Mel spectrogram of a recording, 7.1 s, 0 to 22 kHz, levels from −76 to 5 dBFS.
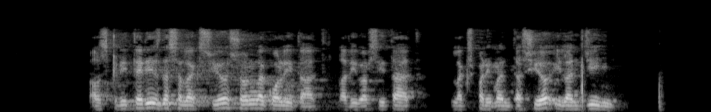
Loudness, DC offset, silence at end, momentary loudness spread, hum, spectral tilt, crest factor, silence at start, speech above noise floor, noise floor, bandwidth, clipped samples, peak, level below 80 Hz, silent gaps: -19 LUFS; under 0.1%; 0.95 s; 11 LU; none; -4 dB/octave; 18 dB; 0.9 s; over 72 dB; under -90 dBFS; 8 kHz; under 0.1%; -2 dBFS; -64 dBFS; none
